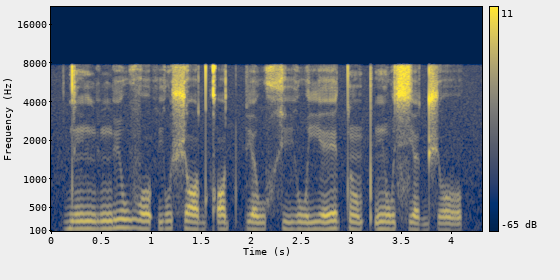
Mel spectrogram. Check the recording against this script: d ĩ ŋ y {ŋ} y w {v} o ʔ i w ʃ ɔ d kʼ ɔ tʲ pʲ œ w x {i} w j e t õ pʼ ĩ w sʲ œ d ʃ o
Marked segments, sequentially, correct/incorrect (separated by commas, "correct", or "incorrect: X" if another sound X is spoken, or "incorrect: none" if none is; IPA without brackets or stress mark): correct, correct, correct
